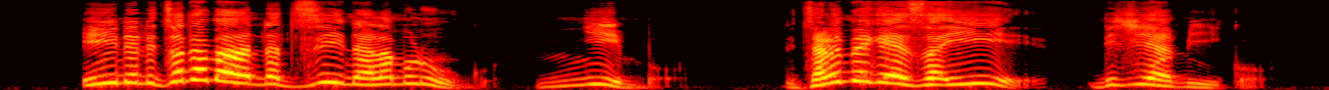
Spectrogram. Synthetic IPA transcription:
inɛndid͡zatamandad͡zinalamuluːŋɡu | ɲ̩ɲimbɔ | ndid͡zalɛmɛkɛzaijɛ̰ | ndit͡ʃijamiːkɔ

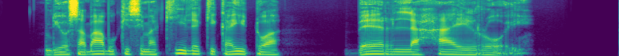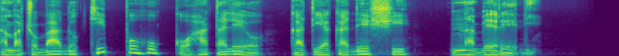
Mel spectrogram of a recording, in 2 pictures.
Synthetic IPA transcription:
ndiɔsaɓaɓukisɛmakʰilɛkikaitwa | ɓɛɾlahaiɾɔḭ | ambat͡ʃɔɓaɗɔkipɔɦukɔhatalɛɔ | katijakaɗɛʃi | naɓɛɾɛ̰ɗi

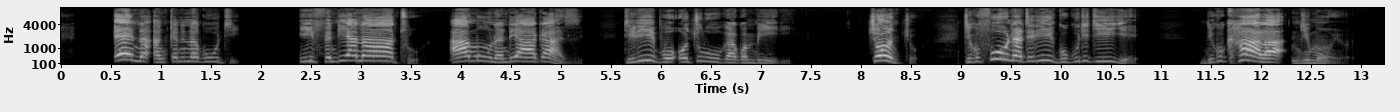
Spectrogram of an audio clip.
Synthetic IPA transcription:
ɛnaʔaŋkanɛnak̬uːtḭ | ifɛndianaːtʰṵ | aːmunandiaka̰zi | tilip̬ɔʔɔt͡ʃulukak̬wambḭːɾḭ | t͡ʃɔnt͡ʃɔ̥ | tikufunat̬ɛɾiɡuk̬utit̬iɗɛ̰ | ndikukʰalandimɔ̰ːjɔ̰

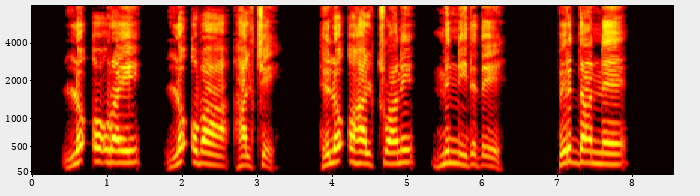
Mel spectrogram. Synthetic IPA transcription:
lɔʔɔʊɾɐj | lɔʔɔbaːhɐlt͡ʃːḛː | hɛlɔʔːɔɦɐlt͡ʃːʊwaːn | mɪnːiːd̪ɛd̪ɛʔeː | pɪɾd̪ːaːnːɛ

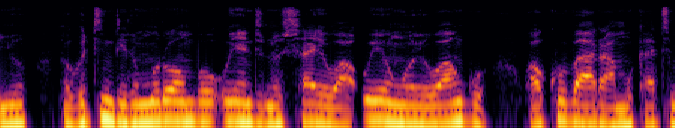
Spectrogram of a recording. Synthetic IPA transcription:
u | no̞k̬utindiɾimuɾo̞mbo̞ʔuje̞ndino̞ʃaiwaʔuje̞mŋo̞jowaŋɡu | wakuʋaɾamukat̬i

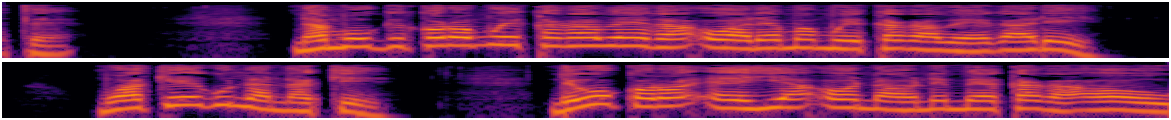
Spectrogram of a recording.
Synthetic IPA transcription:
tɛ | namoɡekɔɾɔmwekaɣawɛɣaʔɔaɾeamamwekaɣawɛɣaɾe | mwakeːɣunanake | neɣokɔɾɔʔɛhiaʔɔnaɔnemɛkaɣaɔ

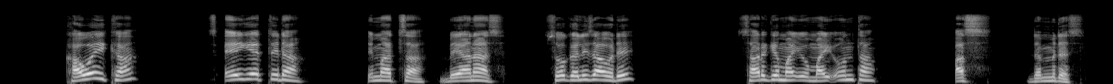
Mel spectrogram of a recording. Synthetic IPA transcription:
kɐwɔjkːɐ | t͡sʼejɡɛt̪ːɪd̪ɐ | ɪmɐt͡sːɐbɛjɐnaːsː | ɔɡɛlɪzɐwɔd̪ɛ | sɐɾɡɛmɐjʔɔmɐjʔɔnt̪ːɐ | ɐs | d̪ɛmːɪd̪ɛs

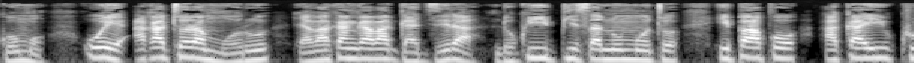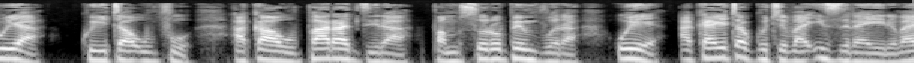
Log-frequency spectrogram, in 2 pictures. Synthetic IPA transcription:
uje̞ʔakato̞ɾam̤uɾujaʋakaŋɡaʋaɡʱad͡ziɾando̞kuipisano̞mo̞ːto̞ | ipapo̞ | akaikʰuja | kuitauːp͡fuakaɦupaɾad͡ziɾapamuso̞ɾo̞pe̞ɱvuːɾa | uje̞akaitak̬utiʋais̬rae̞ɾiʋa

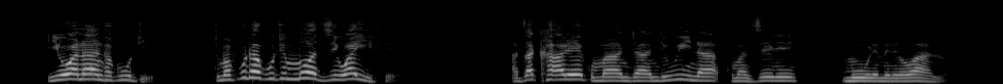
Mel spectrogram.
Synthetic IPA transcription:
iwɔanaŋkʰak̬uːtḭ | timafutakut̬im̩mɔd͡ziwaifɛ̰ | ad͡zakʰalɛkumand͡ʒandiwinakumazɛɾɛ | muːlɛmɛɾɛɾɔwaːnu

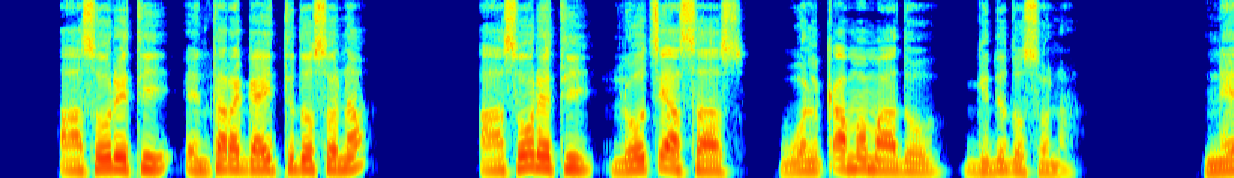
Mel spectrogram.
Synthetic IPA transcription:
ʔaːso̞ːɾɛt̪ɪɛnt̪ːɐɾɐɡɐjt̪ːɪd̪ɔsɔnɐ | ʔaːso̞ːɾɛt̪ɪlo̞ːt͡sʼːɪɐsaːs | wɔlkʼːɐmɐmaːd̪ɔɡɪd̪ɪd̪ɔsɔnɐ | nɛ

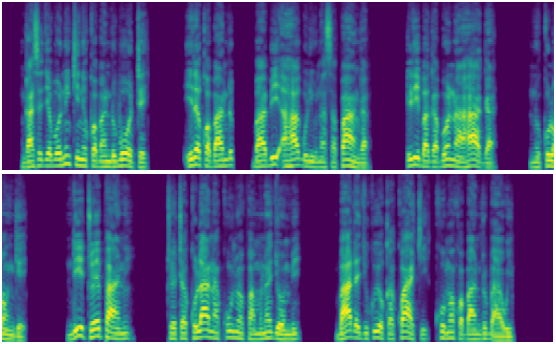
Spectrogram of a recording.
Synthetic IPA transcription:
ŋɡas̬ɛɟabɔnikinikwabandubɔtɛ | ilakwabandu | babiʔaɦaɡuliunasapaŋɡa | ilibaɡabɔnaːɦaɡa | nukulɔŋɡɛ | nditwɛpani | twɛtakulanakuɲwapamunaɟɔmbi | baːdaɟukujɔkakwakikuhumakwabandubawi

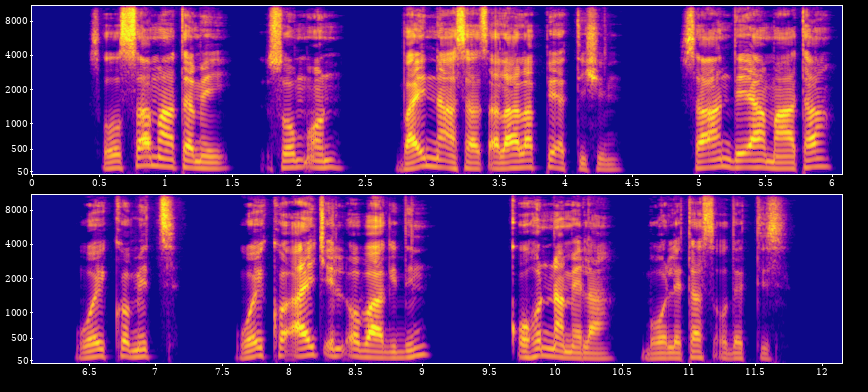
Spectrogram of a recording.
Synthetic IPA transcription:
t͡sʼo̞ːsːaːmaːt̪ɐmɛj | sɔmʔɔn | bɐjnːɐːsaːt͡sʼɐlaːlɐpːɛɐt̪ːɪʃɪn | sɐʔɐnd̪ɛʔɪaːmaːt̪ɐ | wʔɔjkːɔmɪt͡s | wʔɔjkːɔʔɐjt͡ʃʼɪlʔɔbaːɡɪd̪ɪn | kʼɔɦɔnːɐmɛlɐ | bo̞ːlɛt̪ɐsɔ̰d̪ɛt̪ːɪs

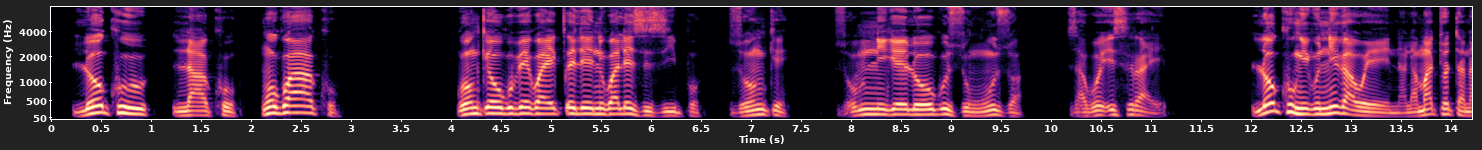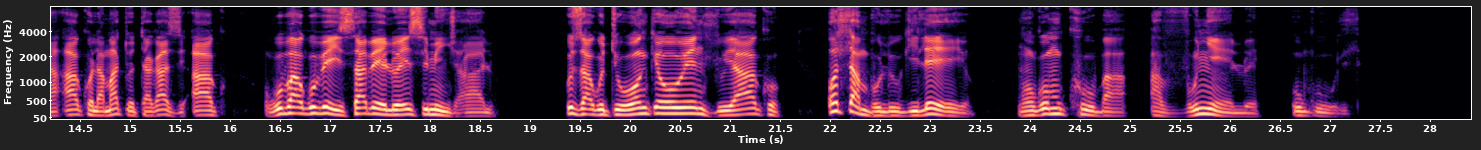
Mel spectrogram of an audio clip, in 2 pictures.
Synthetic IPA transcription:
lokʰu | lakʰɔ | ŋɔɣwakʰɔ | ɣɔŋkʼɛuɣuβɛɣwaɛǀɛleniɣwalezizipʰɔ | zɔŋkʼɛ | zom̩niɣɛlɔoɣuzuŋuzwa | za̰ɣoisrajḛːli | lokʰuŋiɣuniɣawɛnalamad̥ʱɔd̥ʱana̰ʔakʰɔlamad̥ʱɔd̥ʱaɣaziʔaːkʰɔ̥ | uɣuβaɣuβɛjisaβɛlɔesimind͡ʒʱaːlɔ | ɣuzaɣutʰiwɔŋkʼɛɔwend͡ɮʱujakʰɔ | ɔɬambʱuluɣilɛjɔ | ŋɔɣom̩kʰuβaː | vuɲɛlwɛ | uɣuːɮa

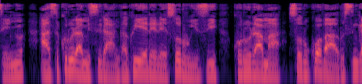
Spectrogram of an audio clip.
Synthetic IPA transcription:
ɲu | asikuɾuramisiɾaŋɡakuje̞ɾe̞re̞so̞rwizi | kuɾuramaso̞ɾuko̞ʋarusiŋɡa

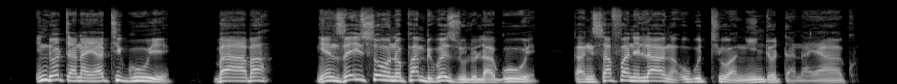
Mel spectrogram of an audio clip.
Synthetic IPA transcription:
indʱɔd̥ʱanajatʰiɣuːjɛ | βaːβa | ŋɛnd͡zʱɛisɔnɔpʰambʱiɣwezululaɣuːwɛ | ŋaŋisafanɛlaŋaʔuɣutʰiwaŋindʱɔd̥ʱana̰jaːkʰɔ̥

